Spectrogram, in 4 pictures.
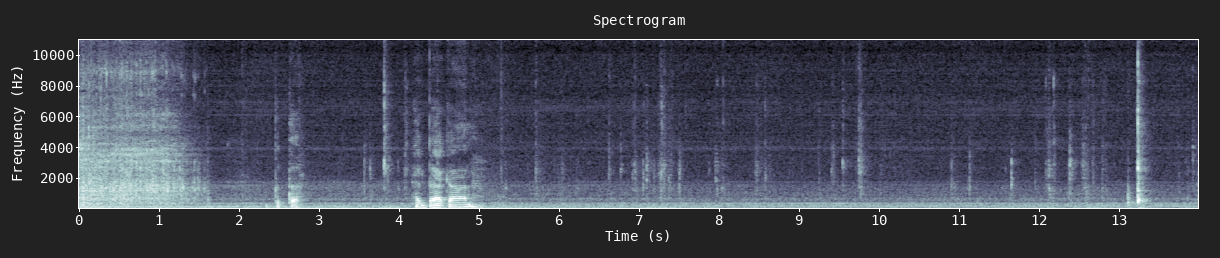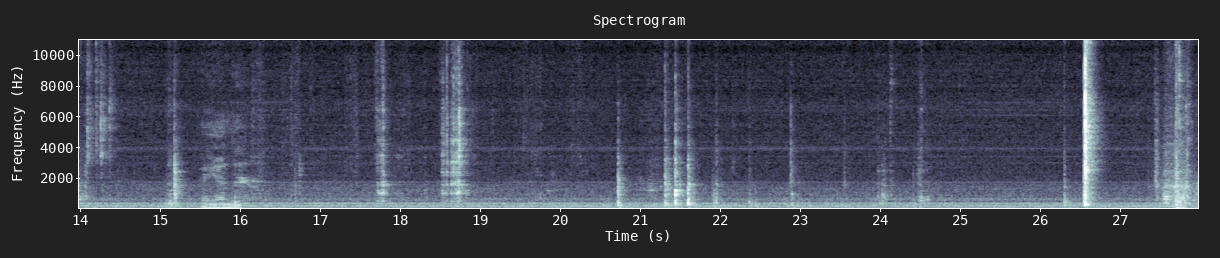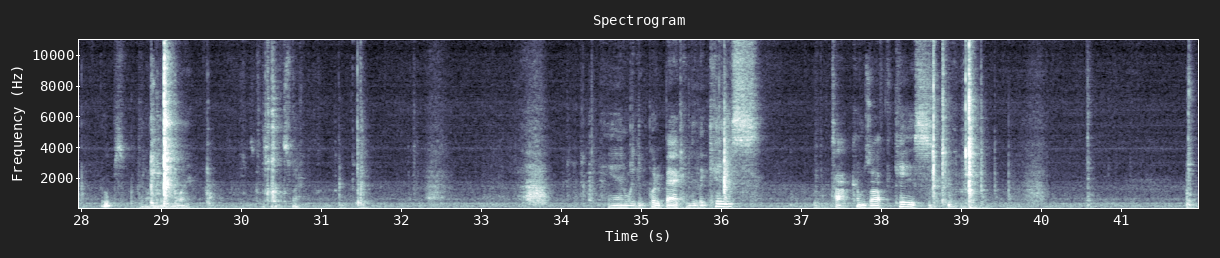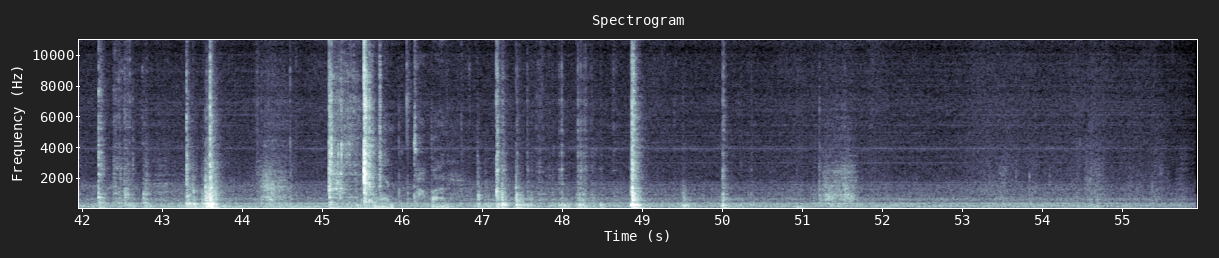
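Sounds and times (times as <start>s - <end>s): faint steady hum: 0.0s - 55.9s.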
